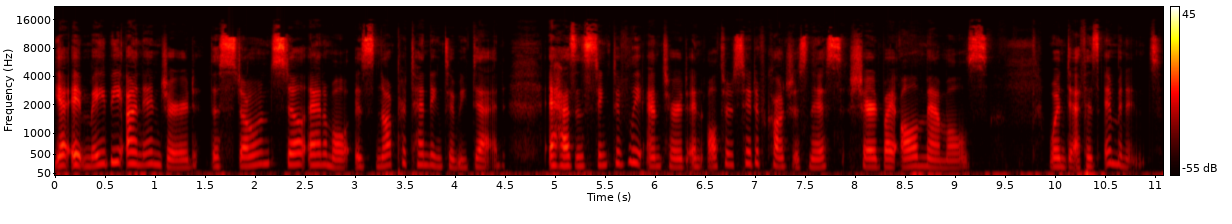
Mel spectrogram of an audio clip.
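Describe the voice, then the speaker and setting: On a very clean recording with a silent background, a normal speaking voice talks at a fairly quick pace with ordinary pitch variation. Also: woman, fairly high pitch for a woman. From British Columbia, Canada. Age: 20s. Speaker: podcast host. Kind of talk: casual solo podcast chat; reading documentary-style narration near 18:22. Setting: home recording. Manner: rambling, self-interrupting, chatty.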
